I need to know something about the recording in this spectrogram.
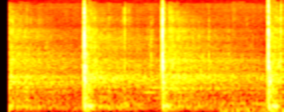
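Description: Basketball dribbled on a hardwood gym floor: two sharp bounces a little over half a second apart.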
